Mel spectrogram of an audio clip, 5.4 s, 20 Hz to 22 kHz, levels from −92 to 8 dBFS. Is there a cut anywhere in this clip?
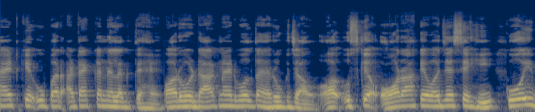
no; 0 cuts

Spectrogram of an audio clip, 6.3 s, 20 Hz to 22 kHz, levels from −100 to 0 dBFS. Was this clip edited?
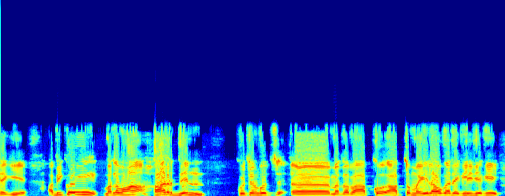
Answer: no; 0 cuts

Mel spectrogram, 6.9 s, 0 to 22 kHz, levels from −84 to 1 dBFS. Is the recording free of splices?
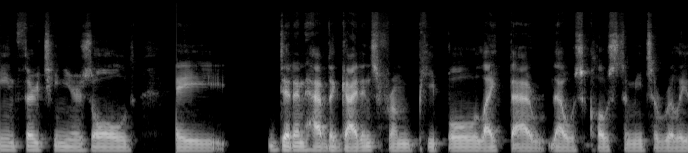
no; 1 cut; at 1.8 s

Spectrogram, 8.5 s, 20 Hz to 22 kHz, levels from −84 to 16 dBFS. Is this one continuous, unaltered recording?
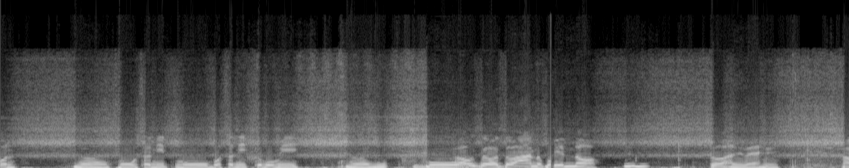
no; 1 cut; at 4.6 s

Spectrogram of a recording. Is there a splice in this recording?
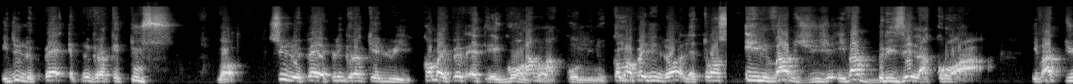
yes; 1 cut; at 7.2 s

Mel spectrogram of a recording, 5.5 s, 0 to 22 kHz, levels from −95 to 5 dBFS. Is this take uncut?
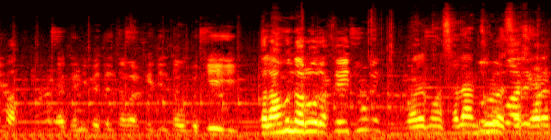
no; 1 cut; at 2.4 s

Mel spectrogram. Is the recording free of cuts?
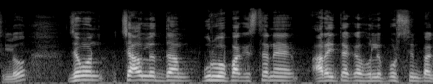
no; 2 cuts; at 1.9 s, 3.0 s

